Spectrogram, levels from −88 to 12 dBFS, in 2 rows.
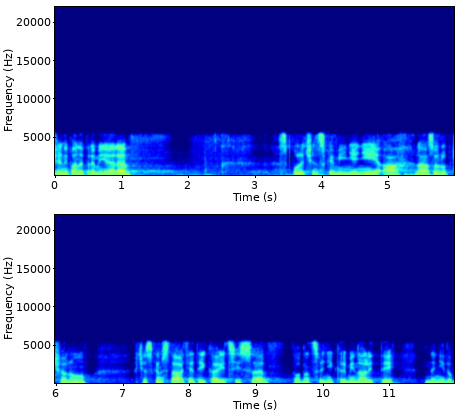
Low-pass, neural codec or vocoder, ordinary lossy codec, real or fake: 5.4 kHz; vocoder, 44.1 kHz, 128 mel bands, Pupu-Vocoder; Opus, 32 kbps; fake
